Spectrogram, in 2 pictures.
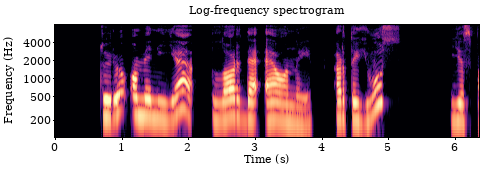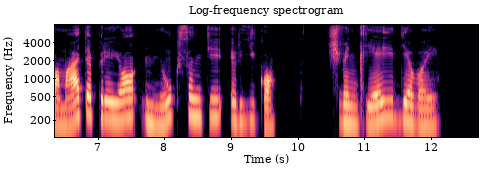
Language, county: Lithuanian, Kaunas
